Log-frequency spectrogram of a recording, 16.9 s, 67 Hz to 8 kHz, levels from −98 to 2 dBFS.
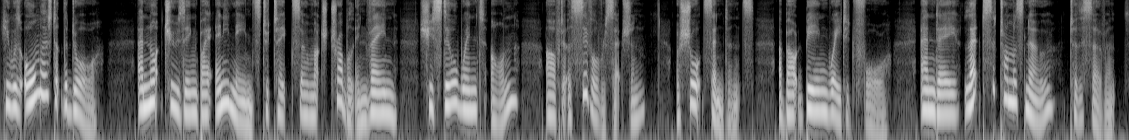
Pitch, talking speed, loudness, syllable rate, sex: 170 Hz, 150 wpm, -21 LUFS, 4.1 syllables/s, female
